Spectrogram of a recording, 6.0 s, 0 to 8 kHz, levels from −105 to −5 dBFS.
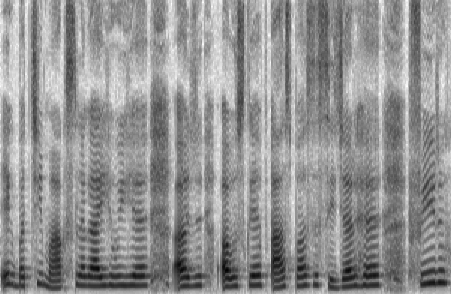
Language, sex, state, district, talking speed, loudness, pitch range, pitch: Hindi, female, Uttarakhand, Tehri Garhwal, 140 wpm, -19 LUFS, 235-265 Hz, 250 Hz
